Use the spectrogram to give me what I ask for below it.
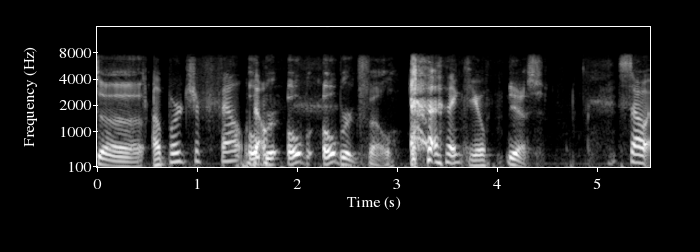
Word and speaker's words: Obergefell: The violation of their right to marry, and that the Supreme Court established in the previous case of Aberfeld. How do you say that word? Oh, it's Obergefell?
